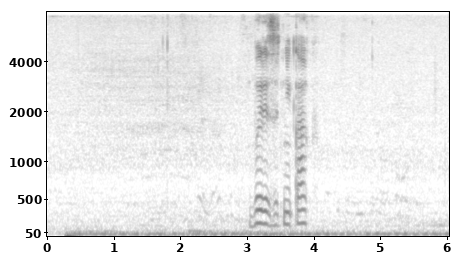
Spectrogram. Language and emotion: Russian, neutral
